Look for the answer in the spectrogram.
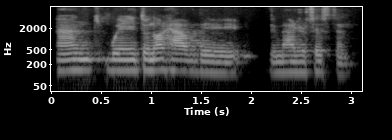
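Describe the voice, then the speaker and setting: A male presenter with non-native English works through a question-and-answer session. He reads each question out, then answers haltingly in plain, simple phrasing. His mid-pitched voice comes through muffled, with heavy room reverb. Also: little pitch movement, darkish tone. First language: non-native English speaker.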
